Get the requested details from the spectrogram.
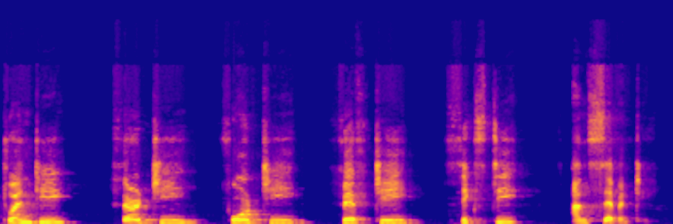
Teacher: first syllable we have 20 30 40 50 60 and 70. numbers that are multiples of 10 and they are accented on the first syllable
